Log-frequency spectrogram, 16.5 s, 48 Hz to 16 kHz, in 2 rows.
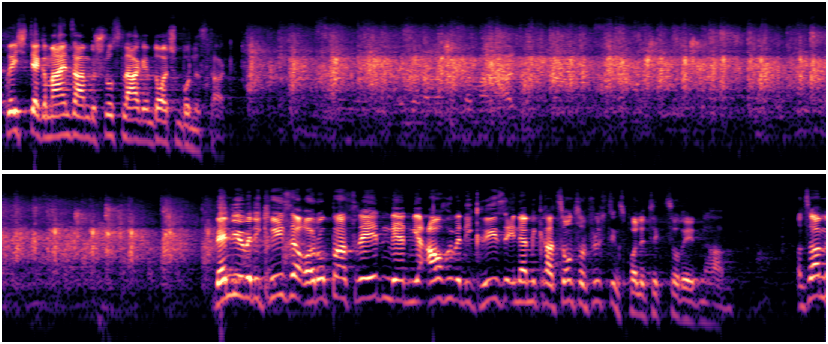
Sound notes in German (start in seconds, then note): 2.3 Beifall bei der SPD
